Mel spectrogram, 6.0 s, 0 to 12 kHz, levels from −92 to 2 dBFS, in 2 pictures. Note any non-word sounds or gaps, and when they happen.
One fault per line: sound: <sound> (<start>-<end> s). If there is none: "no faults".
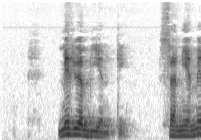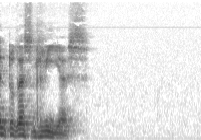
no faults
